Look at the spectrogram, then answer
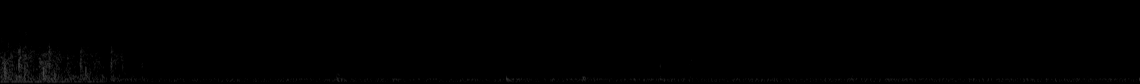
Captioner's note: applause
